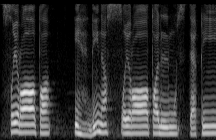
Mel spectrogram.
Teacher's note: الذي سمعته منك اهدنا الصراط، هذا امتداد الصاد، ليس امتدادها ياء، فبالتالي كسرها ضعيف، مفروض الكسر الكامل يكون امتداد الصاد ياء خالصة · Term: الصاد المكسورة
